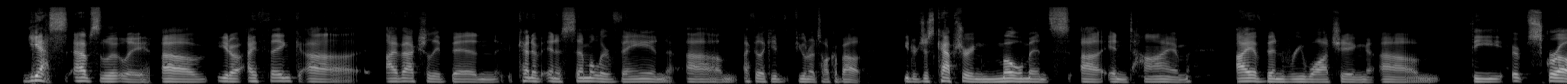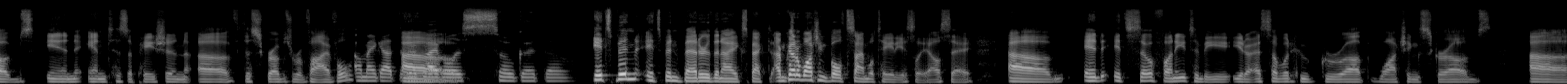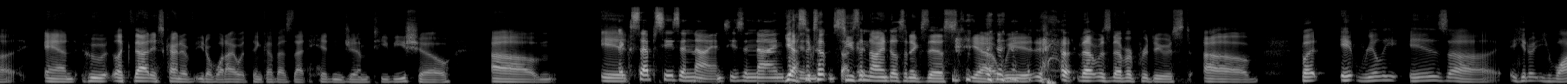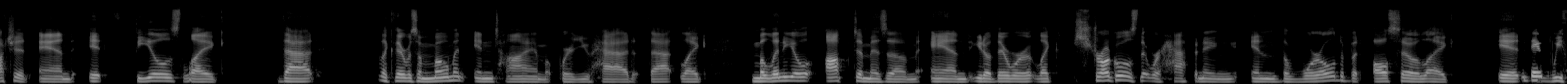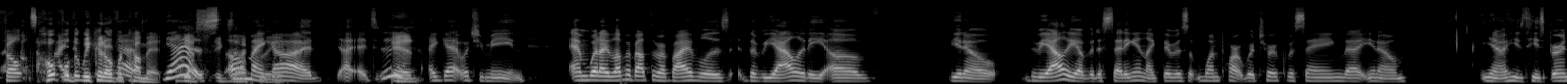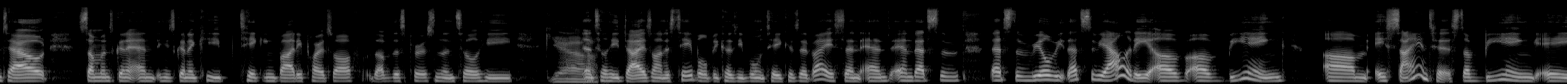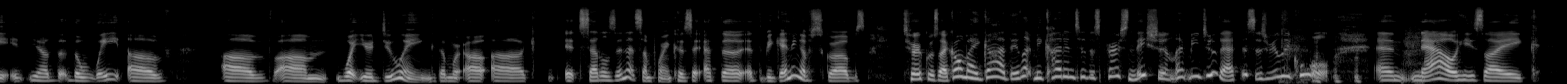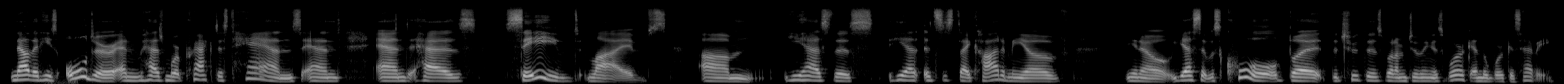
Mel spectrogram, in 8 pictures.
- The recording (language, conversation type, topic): English, unstructured, What underrated TV series would you recommend to everyone, and why do you think it appeals to so many people?
- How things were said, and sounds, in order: other background noise; other noise; giggle; chuckle; chuckle; stressed: "saved"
